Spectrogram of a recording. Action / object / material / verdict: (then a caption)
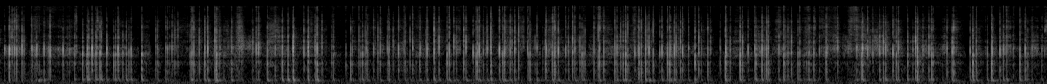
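tap / hardcover book spine / book board / none. An upright orange hardcover book has its spine tapped fast with long nails. The result is a dense, steady stream of crisp, bright clicks with almost no low end, each tap dying away almost instantly.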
